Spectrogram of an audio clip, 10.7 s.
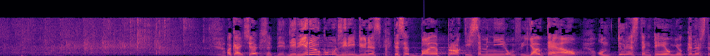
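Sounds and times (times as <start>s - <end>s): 
group applauding: 0.0s - 3.4s
speech: 3.3s - 10.6s.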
